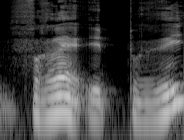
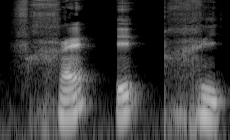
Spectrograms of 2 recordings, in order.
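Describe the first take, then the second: First: Frais et pris slowly with a voiced r; voiced r demo. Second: Frais et pris slowly with a voiceless r; voiceless r demo. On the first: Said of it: "j'essaye de faire un re sonore". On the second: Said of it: "avec un re sourd". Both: Shown as a demonstration.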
